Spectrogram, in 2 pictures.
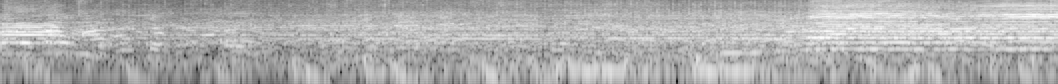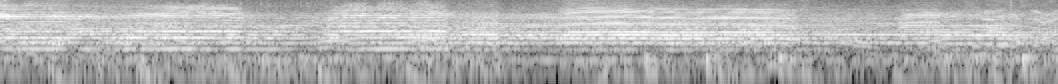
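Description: Street procession noise: voices and general crowd sound, with a loud, steady blaring horn-like tone that comes in about four seconds in and holds for some five seconds.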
